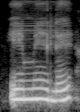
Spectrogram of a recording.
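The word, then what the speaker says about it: MLA: Same ভাবে দেখো এমএলএ নিচের দিকে রয়েছে, এমএলএ। তো এমএলএ এম উচ্চারণ করছি, ময়ের মতো উচ্চারণ করছি না, বলছি এম, তাহলে এ হচ্ছে ভাওয়েল সাউন্ডের মতো শোনাচ্ছে, তাই তার আগে অ্যান বসেছে। সেম ভাবে দেখো নিচে এলএলবি,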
